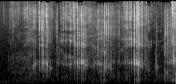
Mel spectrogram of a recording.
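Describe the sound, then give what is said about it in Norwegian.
Loud crunching as someone bites into crispy pork crackling in a kitchen, followed by a steady run of brittle, crackly chewing with no talking. “men, det her, hvis det er gjort riktig, skal jo skape en lyd mm. som er vanskelig å misforstå.”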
